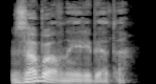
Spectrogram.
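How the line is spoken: Tired smiling voice. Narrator (Russian): устало улыбнулся шеф

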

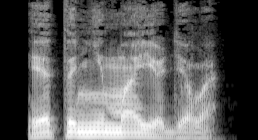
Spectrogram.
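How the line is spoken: Dry. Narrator (Russian): сухо сказал начальник изолятора

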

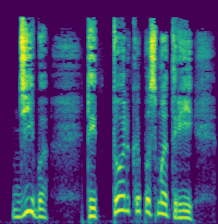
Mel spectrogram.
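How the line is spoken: Amazed exclamation. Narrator (Russian): воскликнула изумленная Занна

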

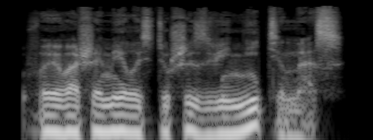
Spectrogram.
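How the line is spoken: Through gritted teeth. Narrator (Russian): процедил командир

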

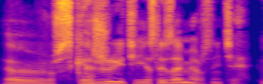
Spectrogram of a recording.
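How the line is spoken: Guilty mutter. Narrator (Russian): виновато пробормотал автостопщик

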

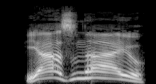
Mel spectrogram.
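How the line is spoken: Shout. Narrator (Russian): крикнул Дик

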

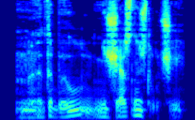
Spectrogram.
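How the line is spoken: Mutter. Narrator (Russian): пробормотал Ваймс

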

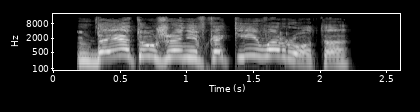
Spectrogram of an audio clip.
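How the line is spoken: Squeal. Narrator (Russian): взвизгнул Уэйн Саффорд

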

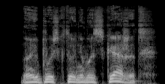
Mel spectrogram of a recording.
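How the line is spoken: Heavy sigh. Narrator (Russian): тяжело вздохнул он

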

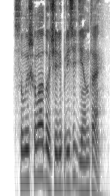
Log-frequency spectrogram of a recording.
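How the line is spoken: Sad. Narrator (Russian): печально сказала Лиза

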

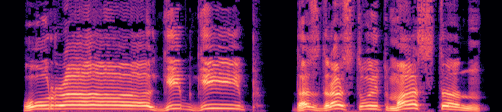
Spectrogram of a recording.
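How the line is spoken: Excited crowd shouting. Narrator (Russian): закричали все присутствующие, наэлектризованные словами председателя

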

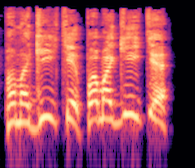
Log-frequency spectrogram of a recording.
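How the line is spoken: Choking, desperate screaming. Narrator (Russian): задыхался и отчаянным голосом кричал

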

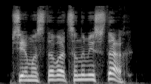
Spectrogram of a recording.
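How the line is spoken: Shouted. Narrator (Russian): выкрикнул Фрэнк

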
